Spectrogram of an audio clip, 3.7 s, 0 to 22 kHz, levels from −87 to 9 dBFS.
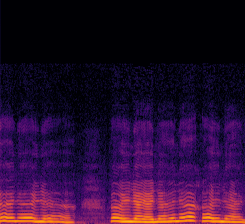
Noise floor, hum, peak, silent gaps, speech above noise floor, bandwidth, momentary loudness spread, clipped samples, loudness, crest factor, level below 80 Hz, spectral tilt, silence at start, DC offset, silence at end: -43 dBFS; none; -2 dBFS; none; 30 dB; 10 kHz; 10 LU; under 0.1%; -15 LUFS; 12 dB; -54 dBFS; -6 dB/octave; 0 s; under 0.1%; 0 s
